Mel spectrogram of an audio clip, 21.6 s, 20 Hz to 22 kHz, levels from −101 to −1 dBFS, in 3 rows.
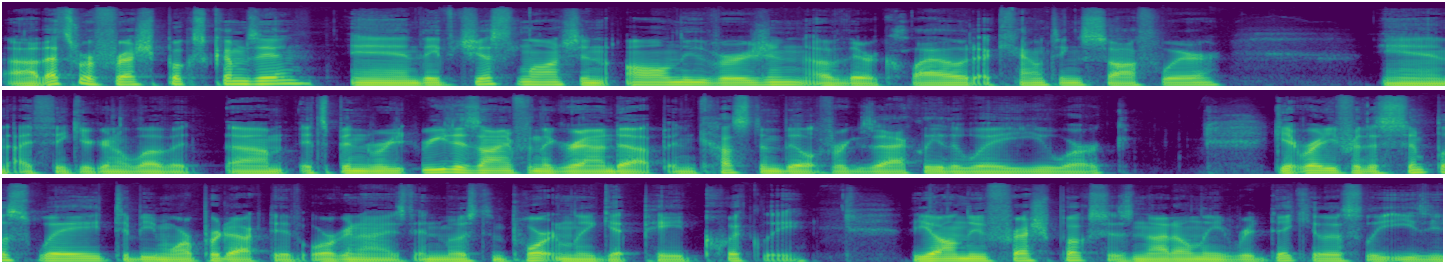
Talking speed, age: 185 wpm, 40-59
